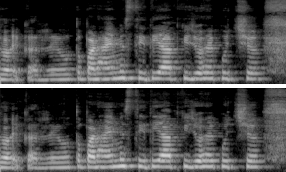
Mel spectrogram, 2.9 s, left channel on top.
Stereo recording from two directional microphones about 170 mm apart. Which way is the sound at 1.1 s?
40° right (ahead or behind).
